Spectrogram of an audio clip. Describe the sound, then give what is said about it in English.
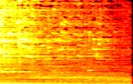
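A glass gives off a thin, sustained ringing whine over a dense low rumble, then breaks apart in a fairly loud, noisy shattering, with no voices present. “The glass whines, sings, and shatters.”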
